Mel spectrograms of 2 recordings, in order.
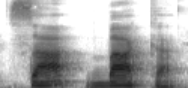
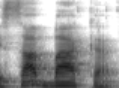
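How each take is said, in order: First: SABACA drawn out slowly, split into syllables. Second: Said in the usual way. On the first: Shown as a demonstration. Teacher modelling a Russian word for beginners, SABACA syllable by syllable. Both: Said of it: "Tem som de S aqui".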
